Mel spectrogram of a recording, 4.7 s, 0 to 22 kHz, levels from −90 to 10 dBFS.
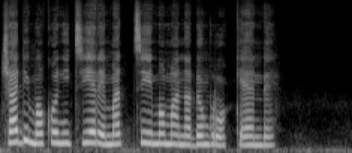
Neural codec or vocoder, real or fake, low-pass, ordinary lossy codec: codec, 44.1 kHz, 3.4 kbps, Pupu-Codec; fake; none; none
